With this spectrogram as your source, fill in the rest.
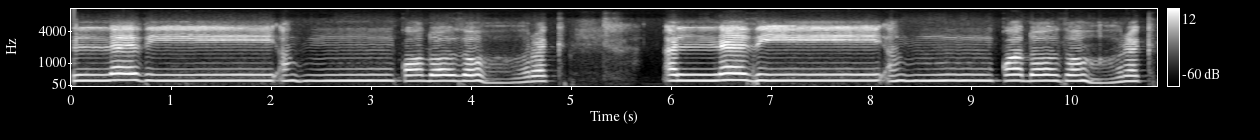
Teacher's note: الذی کا جو لام ہے وہ مشدد ہے، اور اس شدے کی وجہ سے دو دفعہ لام کی ادائیگی ہوگی ، پہلا لام جو ساکن کیا جائے گا اس میں توسط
